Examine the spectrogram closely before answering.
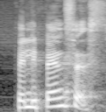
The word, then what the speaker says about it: Filipenses: ¿De Filipenses o Filipea? ¿Cómo se dice? Filipenses, ok.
